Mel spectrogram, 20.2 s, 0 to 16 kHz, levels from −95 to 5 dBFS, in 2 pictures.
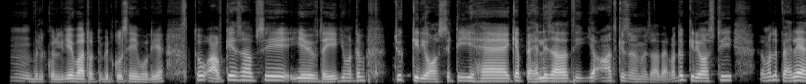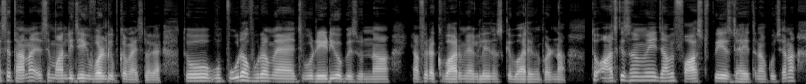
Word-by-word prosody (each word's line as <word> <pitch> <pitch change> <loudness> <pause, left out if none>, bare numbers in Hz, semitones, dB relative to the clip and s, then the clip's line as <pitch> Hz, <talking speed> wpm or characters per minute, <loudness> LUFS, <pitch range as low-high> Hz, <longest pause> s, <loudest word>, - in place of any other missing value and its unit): हुँ। 140 -4 -12
बिल्कुल 110 -1 -7
ये 130 - +5
बात 120 -1 +6
तो - - -1
आप - - -20
तो 120 - -11
बिल्कुल 115 +1 -3
सही 115 0 -1
बोली 110 0 -4
है। 130 +2 -1 0.4
तो 185 - +3
आपके 125 +10 +3
हिसाब 175 -2 +2
से, 175 +2 -1 0.3
ये 135 0 +2
भी 135 - +4
बताइए 115 -1 0
कि 150 - -7
मतलब 150 +2 -4 0.4
जो 195 - -1
क्यूरोसिटी 130 +4 +1
है 130 0 +5
क्या 160 - +3
पहले 120 +4 +3
ज़्यादा 135 -1 +6
थी 135 -2 -8
या - - +2 0.2
आज 145 - -3
के 160 - -4
समय 125 -3 -7
में 110 - -10
ज़्यादा 100 -3 -6
है? - - -12
मतलब 155 +8 -2
क्यूरोसिटी 145 +5 +1 0.4
मतलब 165 +6 -3
पहले 150 +3 +5
ऐसे 155 +3 +1
था 125 - +4
ना 155 +3 0
जैसे 135 +2 -5
मान 130 -2 0
लीजिए 130 +1 0
एक 130 - -2
वर्ल्ड्कप 120 0 +4
का - - -1
मैच 105 -3 -4
लगा 95 0 -3
है 95 - -4 0.3
तो 145 - -1 0.3
वो 135 - -4
पूरा-पूरा 145 0 +3
मैच, 125 -1 0
वो 120 - -4
रेडियो 120 +2 +3
पे 120 -1 -4
सुनना 110 0 -4 0.4
या 125 - -1
फ़िर 140 +1 -3
अख़बार 115 -1 +3
में 120 0 -4
अगले 115 +1 -2
दिन 115 - -4
उसके 110 - -8
बारे 110 -1 0
में 110 - -10
पढ़ना, 105 0 -5 0.3
तो - - -1
आज 135 0 +1
के 185 - -1
समय 165 0 -4
में 170 0 -1
जहाँ 145 -1 -1
पर 155 - -3
फ़ास्ट 125 -4 +1
पेस्ड 130 -2 0
है 115 - 0
इतना 115 +1 -5
कुछ 120 +3 -10
है 130 - -3
ना 150 - 0
130 Hz, 245 wpm, -25 LUFS, 115-145 Hz, 0.4 s, बात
